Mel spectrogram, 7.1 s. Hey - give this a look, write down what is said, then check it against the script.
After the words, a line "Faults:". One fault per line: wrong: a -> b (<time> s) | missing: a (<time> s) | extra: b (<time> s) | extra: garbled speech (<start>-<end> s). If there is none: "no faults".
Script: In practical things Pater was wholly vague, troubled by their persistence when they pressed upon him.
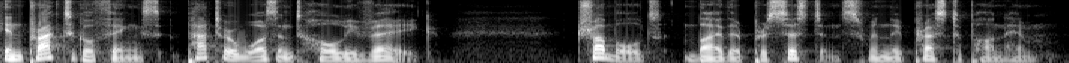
In practical things Pater wasn't wholly vague, troubled by their persistence when they pressed upon him.
Faults:
wrong: was -> wasn't (1.5 s)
